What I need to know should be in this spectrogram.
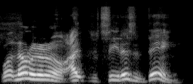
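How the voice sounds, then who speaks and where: A man's voice: sits high, big pitch swings, quick pace, darkish tone, slightly rough. A man co-hosting a casual sports podcast, joking and insistent, repeating himself for effect. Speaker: podcast co-host.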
